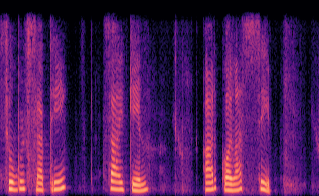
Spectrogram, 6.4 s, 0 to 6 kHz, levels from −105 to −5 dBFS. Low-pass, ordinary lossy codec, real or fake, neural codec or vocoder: 5.4 kHz; none; fake; codec, 16 kHz, 1.1 kbps, Voila-Tokenizer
